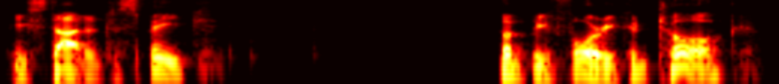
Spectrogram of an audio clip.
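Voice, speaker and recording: Slow, expressive storybook reader, low voice. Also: male voice, no echo. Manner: expressive, unhurried storytelling with asides. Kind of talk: reading a children's book aloud.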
